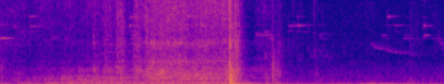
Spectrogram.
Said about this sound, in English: Now I'm going to come over here and I'm going to unlock the patio door.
